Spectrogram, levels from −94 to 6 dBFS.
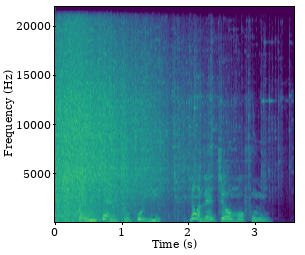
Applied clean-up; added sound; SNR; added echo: none; Shatter; -4 dB; none.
